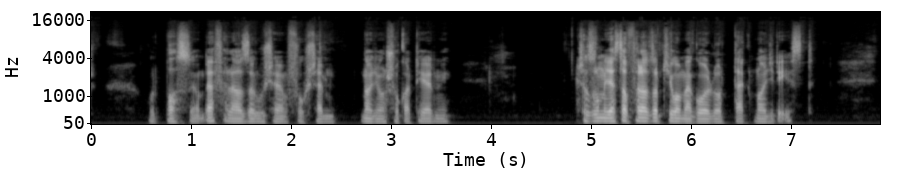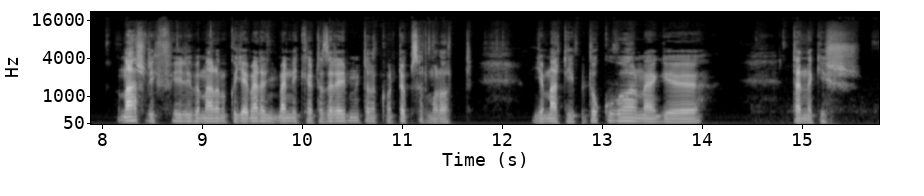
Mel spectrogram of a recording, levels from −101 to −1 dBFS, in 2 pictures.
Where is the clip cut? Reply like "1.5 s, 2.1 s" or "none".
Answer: 12.8 s

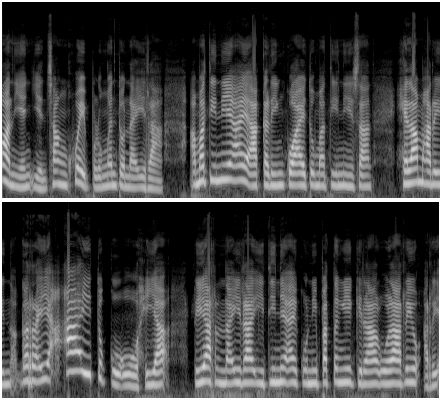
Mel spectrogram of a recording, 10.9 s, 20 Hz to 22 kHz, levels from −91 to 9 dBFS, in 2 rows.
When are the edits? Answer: none

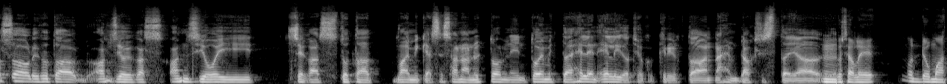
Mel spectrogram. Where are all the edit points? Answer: 8.4 s

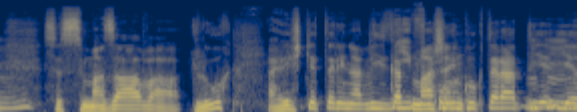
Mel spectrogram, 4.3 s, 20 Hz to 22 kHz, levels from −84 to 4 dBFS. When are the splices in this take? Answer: 2.9 s

